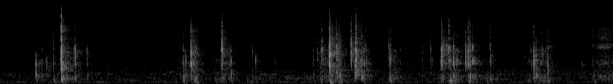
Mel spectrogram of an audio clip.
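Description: Small cardboard cosmetics box being handled and closed, with its flaps tucked shut: a string of light, irregular clicks, taps and scrapes of cardboard.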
